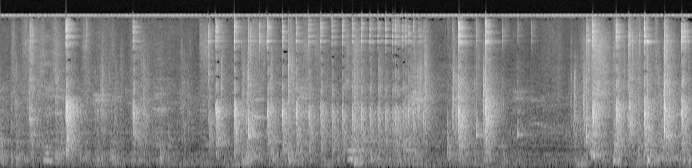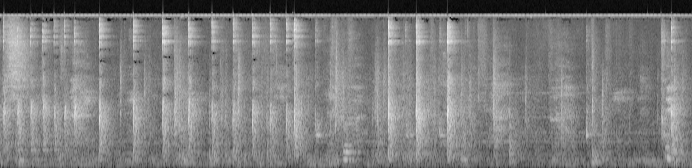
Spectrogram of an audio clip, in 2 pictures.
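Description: A ping pong ball clicks back and forth on paddles and a table in quick rallies.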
